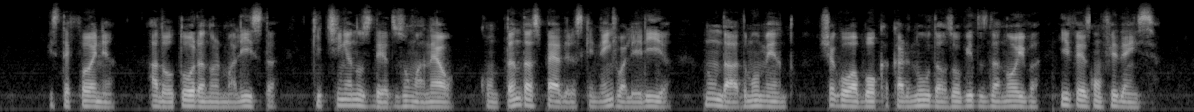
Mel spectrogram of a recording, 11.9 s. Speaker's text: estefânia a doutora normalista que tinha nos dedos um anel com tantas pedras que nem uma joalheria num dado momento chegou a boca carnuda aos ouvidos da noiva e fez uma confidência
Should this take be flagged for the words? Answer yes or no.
yes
